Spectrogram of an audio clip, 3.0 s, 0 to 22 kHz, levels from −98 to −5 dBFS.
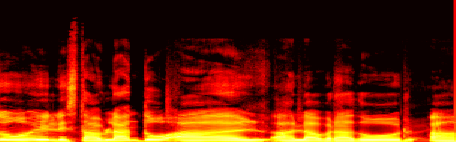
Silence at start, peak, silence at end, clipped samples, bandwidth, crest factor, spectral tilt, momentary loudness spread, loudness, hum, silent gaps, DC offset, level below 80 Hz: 0 s; 0 dBFS; 0 s; under 0.1%; 10.5 kHz; 10 dB; -7 dB/octave; 2 LU; -12 LUFS; none; none; under 0.1%; -72 dBFS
